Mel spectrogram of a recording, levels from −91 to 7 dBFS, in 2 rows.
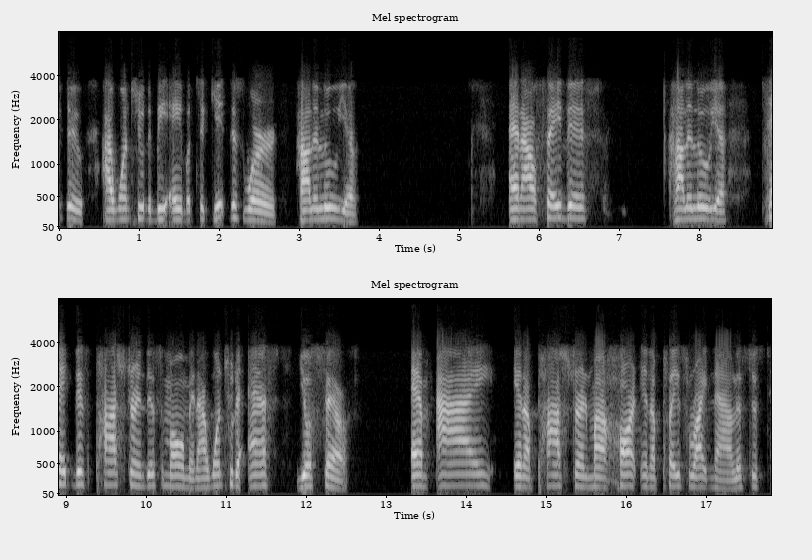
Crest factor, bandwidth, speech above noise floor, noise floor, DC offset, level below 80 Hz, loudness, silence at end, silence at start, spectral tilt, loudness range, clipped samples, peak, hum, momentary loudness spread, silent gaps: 20 dB; 4.8 kHz; 57 dB; -77 dBFS; under 0.1%; -58 dBFS; -20 LUFS; 0.2 s; 0.1 s; -8.5 dB/octave; 3 LU; under 0.1%; 0 dBFS; none; 9 LU; none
